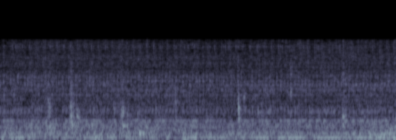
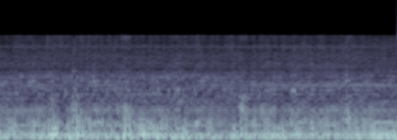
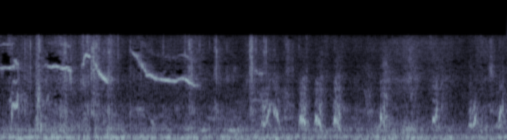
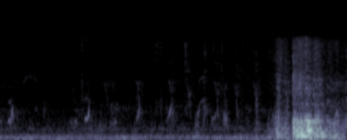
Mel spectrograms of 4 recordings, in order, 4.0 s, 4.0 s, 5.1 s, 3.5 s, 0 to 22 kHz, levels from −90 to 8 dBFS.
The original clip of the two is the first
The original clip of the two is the second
